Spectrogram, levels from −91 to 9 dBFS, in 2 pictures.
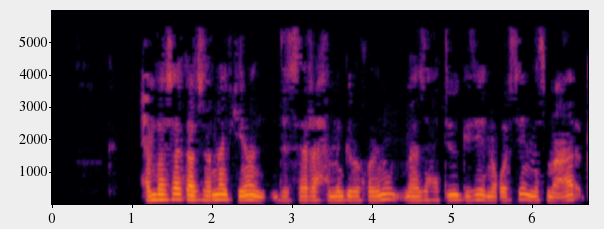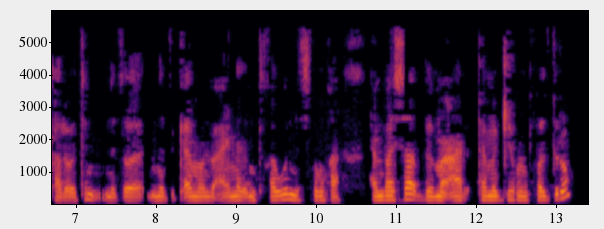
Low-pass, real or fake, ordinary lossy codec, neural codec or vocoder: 5.4 kHz; real; MP3, 24 kbps; none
